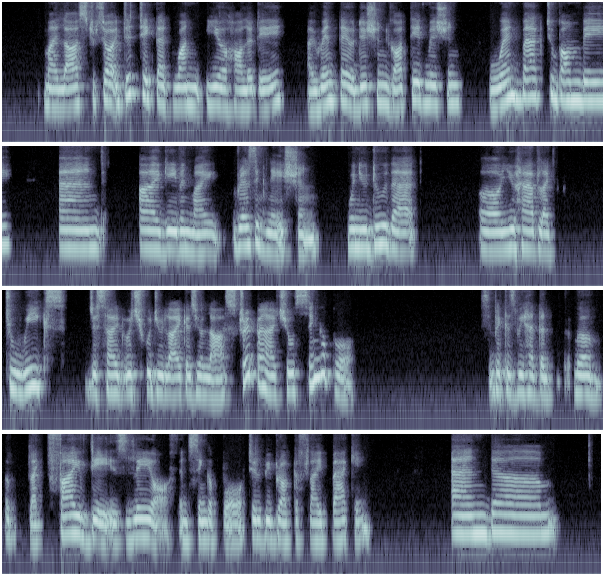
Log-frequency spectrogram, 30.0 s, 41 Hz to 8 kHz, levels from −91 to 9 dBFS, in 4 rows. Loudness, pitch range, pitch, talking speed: -15 LUFS, 150-185 Hz, 165 Hz, 140 wpm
